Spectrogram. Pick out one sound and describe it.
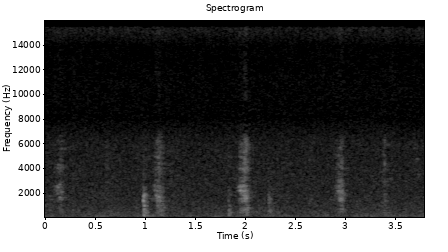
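A knife taps softly on a wooden cutting board.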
